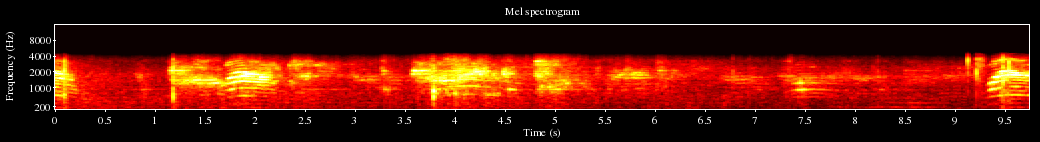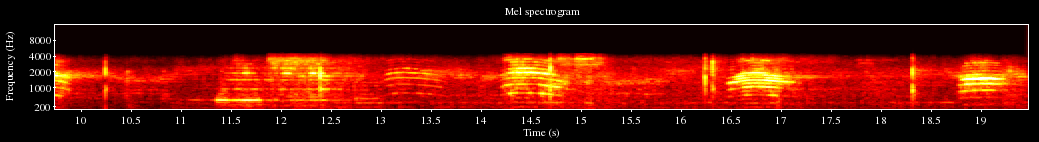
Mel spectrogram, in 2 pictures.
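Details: Hungry cat asking for food indoors, letting out a series of drawn-out, arching meows every few seconds, some rising then falling, mixed with human voices and occasional taps.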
